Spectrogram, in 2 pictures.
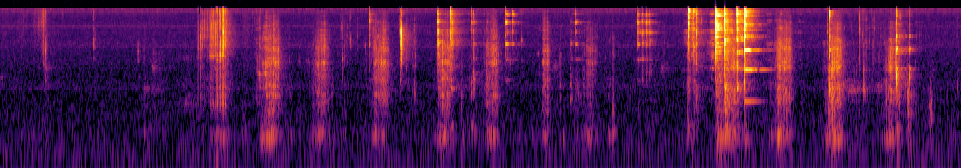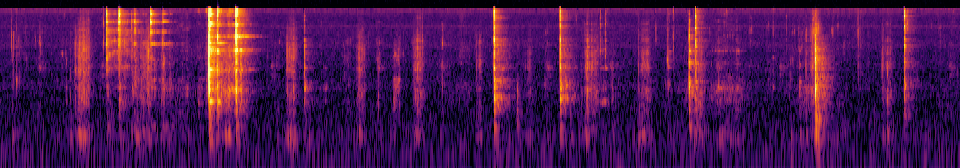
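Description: Eating at a table: metal chopsticks clicking irregularly against plates and bowls, mixed with crunching bites. The clicks bunch up about seven seconds in, and the sharpest comes about twelve seconds in.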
